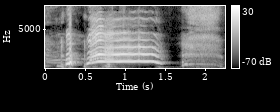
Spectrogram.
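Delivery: high, loud squeal of laughter; helpless high-pitched cackle; shrieking laugh. Real, not acted. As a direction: crack up with a long shriek. Cracks up at the comparison.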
